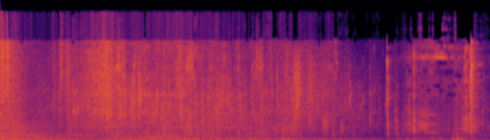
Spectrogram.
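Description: The Bombarda explosion spell in the video game Hogwarts Legacy gives a deep, rumbling blast that swells and rolls for several seconds, followed by scattered crackles and debris-like clatter as it fades.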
